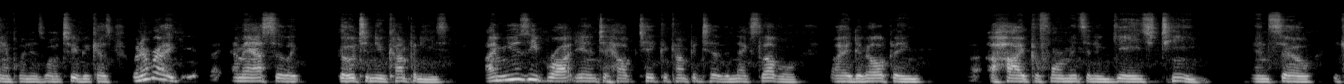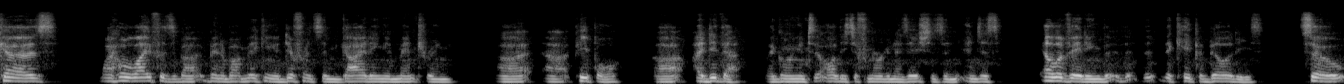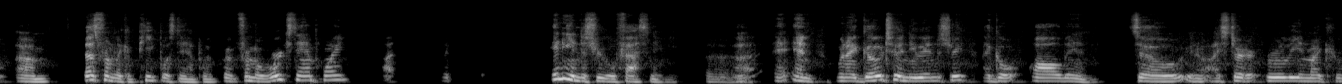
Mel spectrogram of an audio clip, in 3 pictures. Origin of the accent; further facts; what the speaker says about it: Vancouver, British Columbia, Canada; moved away as an adult; also born or lived in California, United States; growing up here in Vancouver and moving to the United States for school and then like working in California for 25 years and now coming full circle back to my hometown.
